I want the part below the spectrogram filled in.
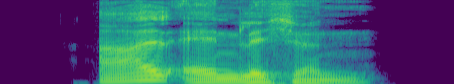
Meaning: inflection of aalähnlich: 1. strong genitive masculine/neuter singular 2. weak/mixed genitive/dative all-gender singular 3. strong/weak/mixed accusative masculine singular 4. strong dative plural
- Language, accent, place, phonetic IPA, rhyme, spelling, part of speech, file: German, Germany, Berlin, [ˈaːlˌʔɛːnlɪçn̩], -aːlʔɛːnlɪçn̩, aalähnlichen, adjective, De-aalähnlichen.ogg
